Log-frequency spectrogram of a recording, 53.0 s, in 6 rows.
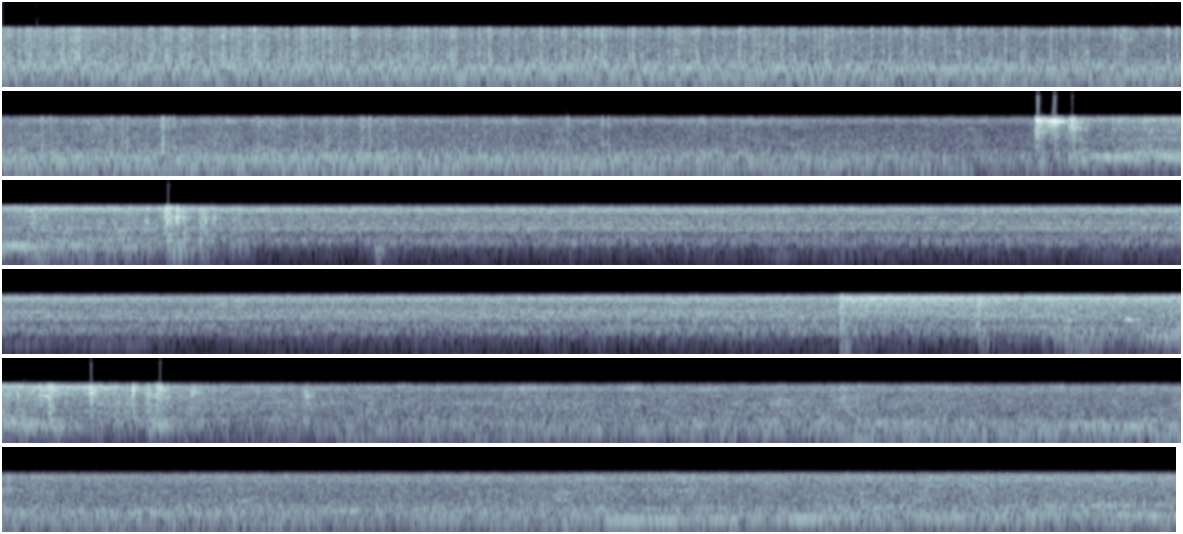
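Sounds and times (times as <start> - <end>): steady electrical hum: 0.0 - 48.6
train wheels rumbling on rails: 0.0 - 53.0
sudden loud sound: 16.5 - 30.1, 31.6 - 39.3.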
